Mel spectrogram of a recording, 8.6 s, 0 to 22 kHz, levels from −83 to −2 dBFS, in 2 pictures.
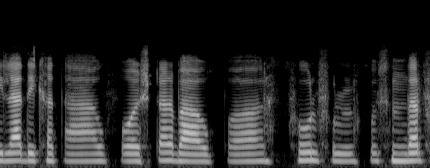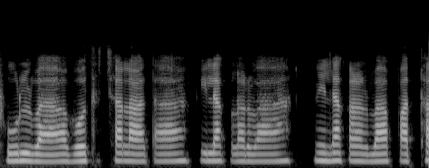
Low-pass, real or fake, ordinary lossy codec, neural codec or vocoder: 7.2 kHz; fake; none; codec, 16 kHz, 16 kbps, FunCodec, trained on Chinese and English, 50 frames a second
